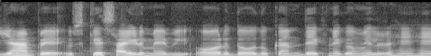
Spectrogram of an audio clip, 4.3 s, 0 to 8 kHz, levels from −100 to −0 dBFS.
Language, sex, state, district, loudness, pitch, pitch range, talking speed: Hindi, male, Odisha, Malkangiri, -18 LUFS, 140 Hz, 135-145 Hz, 195 wpm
